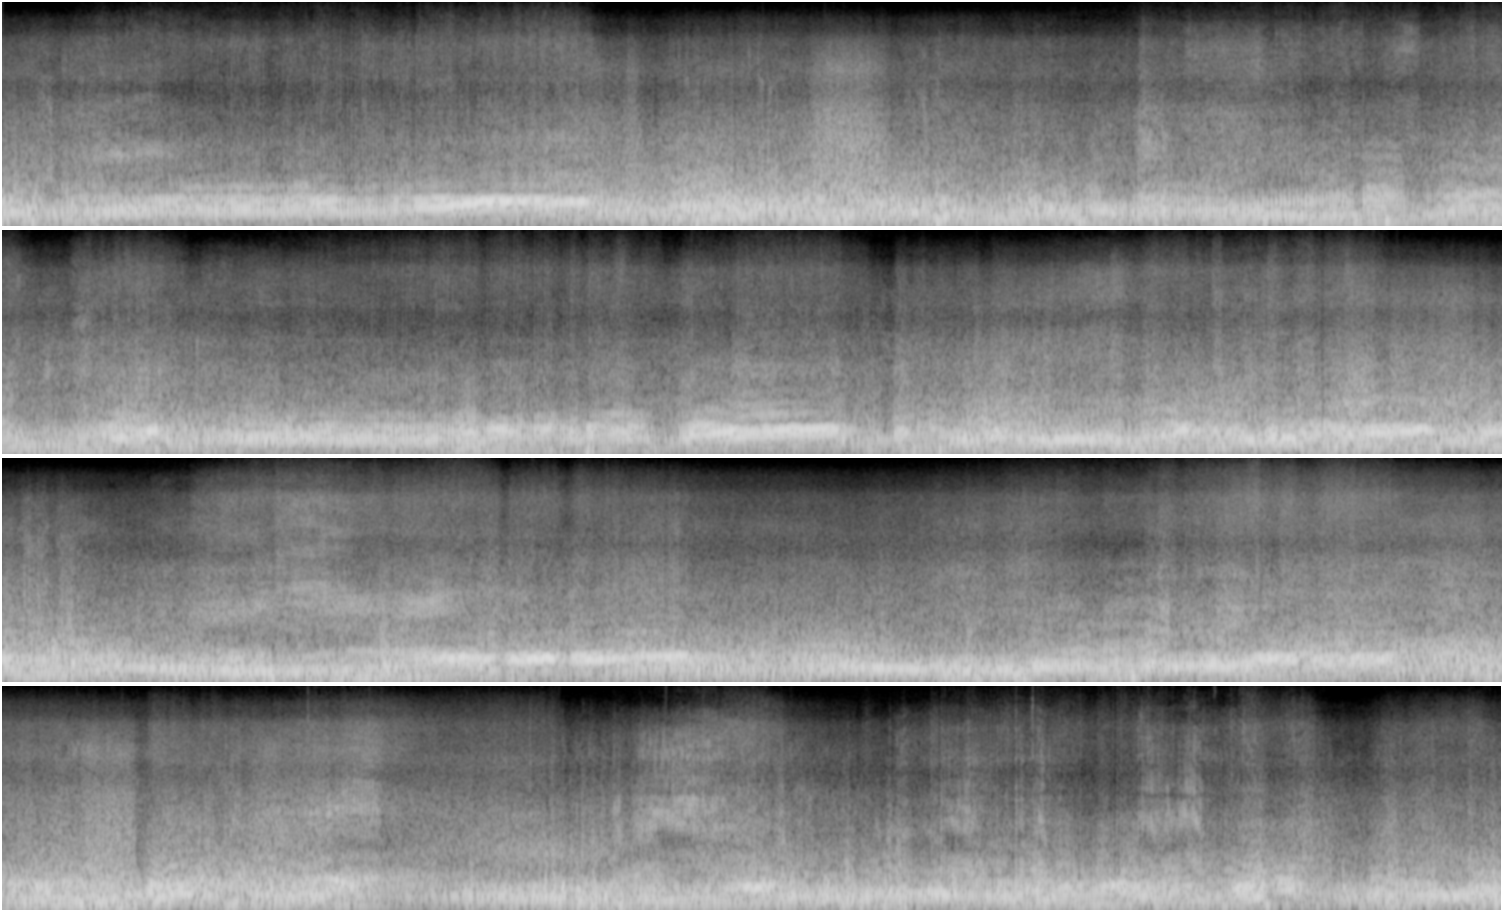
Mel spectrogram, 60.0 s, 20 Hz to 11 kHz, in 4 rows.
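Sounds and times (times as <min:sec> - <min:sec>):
motocross bike engine revving: 0:00.0 - 0:59.9.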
